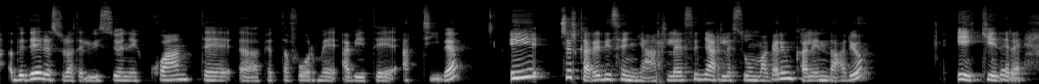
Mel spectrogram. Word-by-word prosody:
vedere 235 +4 +6
sulla 185 -2 -4
televisione 180 +1 -4
quante, 205 -2 0
uhm, - - -3
piattaforme 185 0 -6
avete 170 0 -3
attive, - - -1 0.3
e 310 +6 +4
cercare 330 - +2
di 230 +2 0
segnarle, 195 -3 -2
segnarle 200 -1 0
su 190 +2 -5
magari 190 +6 0
un 275 0 +3
calendario 185 -4 -1 0.8
e 220 -4 +5
chiedere 215 -1 +1
195 Hz, 110 wpm, -22 LUFS, 185-225 Hz, 0.8 s, vedere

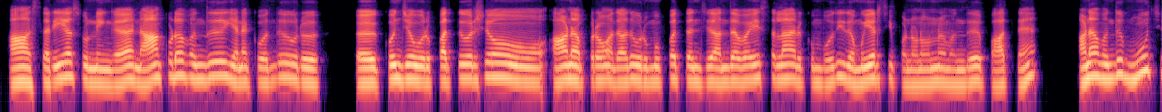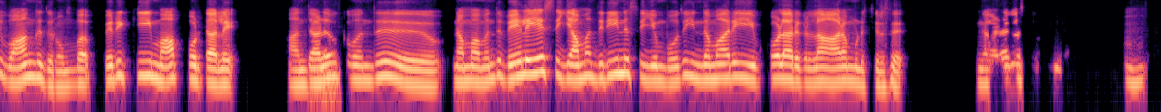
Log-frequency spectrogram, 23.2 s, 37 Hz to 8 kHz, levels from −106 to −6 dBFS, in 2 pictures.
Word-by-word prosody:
ஆ, - - +4 0.3
சரியா 170 +6 +2
சொன்னீங்க. 155 -3 -1 0.2
நான் 185 +6 +4
கூட 205 +1 -1
வந்து 180 +2 -1 0.2
எனக்கு 160 -1 -4
வந்து, 170 +5 -7
ஒரு 160 -2 0 0.5
அ - - +4 0.3
கொஞ்சம் 180 0 +4
ஒரு 165 -1 +1
10 170 +2 0
வருஷம் 195 +2 0 0.5
ஆன 175 - +4
அப்புறம் 170 +1 -2
அதாவது 160 +2 -1
ஒரு 160 - -3
35 165 -1 -3
அந்த 160 +2 -1
வயசெல்லாம் 180 +1 -1
இருக்கும்போது 155 0 -5
இத 170 -3 0
முயற்சி 180 +2 +1
பண்ணணும்னு 145 +2 -3
வந்து 145 +3 -2 0.2
பார்த்தேன். 145 +6 -4 0.5
ஆனா 190 +5 +5
வந்து 185 +5 0
மூச்சு 260 +2 -1
வாங்குது, 185 -1 +2
ரொம்ப 140 +3 -5 0.3
பெருக்கி 215 +4 0
மாப் 185 +3 +2
போட்டாலே. 155 -3 +3 0.6
அந்த 145 +2 -2
அளவுக்கு 185 +2 0
வந்து 170 +4 -2 0.8
நம்ம 165 0 +2
வந்து 185 +6 -2
வேலையே 230 +6 +6
செய்யாம, 190 0 +2
திடீர்னு 235 +5 +1
செய்யும்போது 170 -1 -1
இந்த 180 0 +1
மாதிரி 190 +1 +2 0.3
கோளாறுகள்லாம் 165 -3 +3
ஆரம்பிக்கிறது 150 -5 -2 0.8
நீங்க 150 -1 -6
அழகா 175 +4 -4
சொன்னீங்க. 320 0 -15 0.7
ம்ஹ்ம். 155 +1 -8
170 Hz, 135 wpm, -20 LUFS, 160-190 Hz, 0.8 s, வேலையே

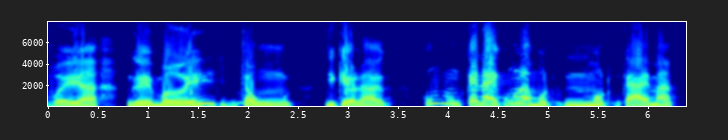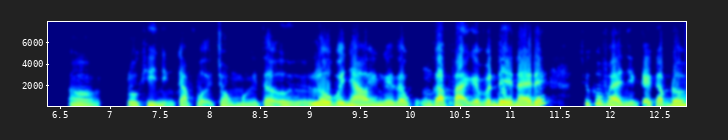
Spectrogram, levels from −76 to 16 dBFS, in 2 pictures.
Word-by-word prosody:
với 195 +6 +1 0.5
người 225 -2 +2
mới, 230 +11 +2 0.2
chồng 210 -3 0 0.3
như 260 0 -2
kiểu 250 -5 +3
là, 195 0 0 0.4
cũng 345 -2 -3
cái 320 -1 +3
này 300 -3 +4
cũng 310 +3 -5
là 320 -3 +4
một 270 -1 0 0.3
một 255 -1 0 0.2
cái 230 0 +2
mà, 285 -5 +1 0.3
ờ, 190 -2 -4 0.3
đôi 245 0 -2
khi 250 +2 -2
những 240 -1 -6
cặp 225 -3 -4
vợ 210 - -5
chồng 190 -3 -5
mà 185 - -6
người 185 0 -7
ta 235 +4 -1
ở 190 -4 -1 0.2
lâu 235 +4 +5
với 215 -1 +2
nhau 245 0 +3
ấy, 260 - -1
người 220 -4 -1
ta 230 0 +1
cũng 300 +6 -7
gặp 250 -5 +4
phải 220 -7 +3
cái 200 +1 0
vấn 210 +2 0
đề 275 -1 +5
này 225 -2 +4
đấy, 310 +9 +3 0.4
chứ 335 - -1
không 340 0 -1
phải 285 -9 +4
những 215 +1 -5
cái 245 -1 0
cặp 265 -3 -1
đôi 290 +2 +3
235 Hz, 225 wpm, -26 LUFS, 215-275 Hz, 0.5 s, lâu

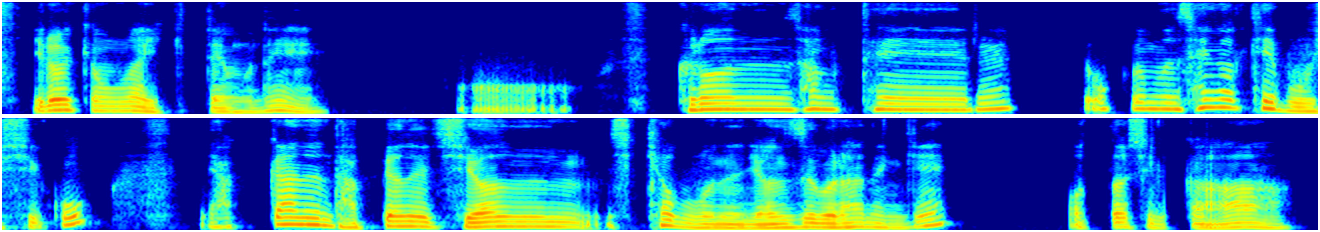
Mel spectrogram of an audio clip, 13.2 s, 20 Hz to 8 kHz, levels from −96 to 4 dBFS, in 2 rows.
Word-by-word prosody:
이럴 135 +4 +6
경우가 120 -3 -1
있기 95 +3 -5
때문에 95 +1 -4 0.8
어 - - -10 0.8
그런 155 +1 +2
상태를 155 +1 -1 0.3
쪼끔은 170 -1 -2
생각해 195 -1 +2
보시고 105 -3 -1 0.6
약간은 155 +9 +2
답변을 125 +3 +2
지연시켜 125 +5 +1
보는 95 -5 0
연습을 100 +3 +3
하는 110 -4 -2
게 140 - -1 0.6
어떠실까. 100 -1 -2
120 Hz, 215 characters per minute, -27 LUFS, 105-155 Hz, 0.8 s, 이럴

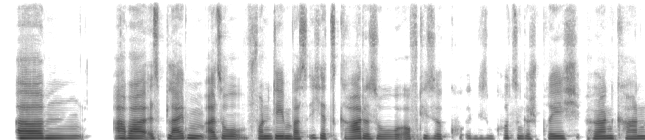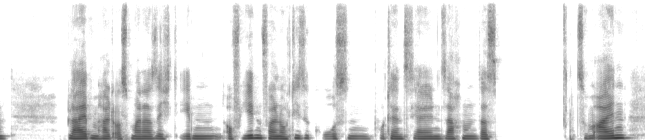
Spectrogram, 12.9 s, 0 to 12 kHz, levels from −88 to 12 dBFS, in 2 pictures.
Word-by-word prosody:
ähm, 200 -1 +5 0.3
aber 195 -1 +5
es 190 - -3
bleiben 195 0 +3
also 180 +2 +1
von 185 -2 0
dem, 185 -1 +3
was 165 +1 0
ich 210 +1 -7
jetzt 190 -1 -3
grade 180 +1 +3
so 170 -1 -4
auf 160 0 -2
diese 185 -4 -4
ku 170 - -21
in 190 -3 -14
diesem 180 +1 -14
kurzen 200 +1 -6
Gespräch 185 +1 -3
hören 185 +2 +3
kann, 185 0 -1 0.6
bleiben 185 -1 +2
halt 180 - 0
aus 160 +2 -6
meiner 170 -2 -1
Sicht 170 -1 -7
eben 175 0 -5
auf 170 +1 -8
jeden 205 +2 +2
Fall 180 -3 0
noch 165 -2 0
diese 200 0 -6
großen 175 0 -9
potenziellen 170 -1 -4
Sachen, 175 +1 -4
dass 165 -1 -4 0.7
zum 190 -1 -8
einen 205 +3 +4
180 Hz, 175 wpm, -22 LUFS, 175-195 Hz, 0.7 s, ähm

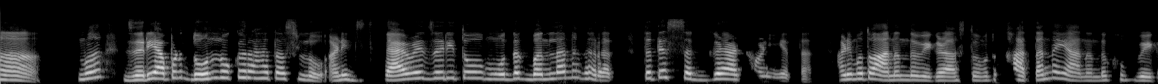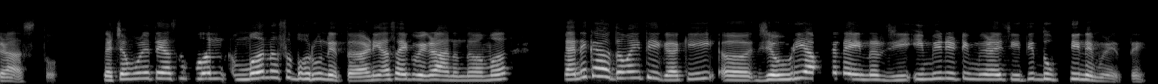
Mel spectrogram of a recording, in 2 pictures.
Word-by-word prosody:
हां, 200 -8 +3 0.5
मग 290 +5 +4 0.3
जरी 210 +6 +5
आपण 275 +3 +7
2 240 +2 +7
लोकं 310 +1 +1
राहत 285 -2 0
असलो 230 - -1
आणि 190 +5 +1
ज 180 - -23 0.2
त्यावेळेस 235 +8 +5
जरी 290 +1 -2
तो 295 -1 -1
मोदक 240 +1 +1
बनला 250 +4 +2
ना, 315 +2 -9
घरात, 225 - -2 0.3
तर - - +4
त्या 325 - +1
सगळ्या 255 -6 +2
आठवणी 205 -6 -5
येतात. 125 -6 -11 0.3
आणि 225 +2 +2
मग 255 +1 +1
तो - - +4
आनंद 205 -2 +3
वेगळा 185 -2 0
असतो. 185 +1 -7
मग 185 - -8
तो 230 - -13
खातानाही 260 +6 -1
आनंद 180 -2 -4
खूप 205 0 -14
वेगळा 175 -2 -2
असतो. - - -13 0.5
त्याच्यामुळे 245 +7 0
ते 280 - +3
असं 270 +1 -1 0.2
मन 270 0 +2 0.3
मन 285 +5 +4
असं 310 0 -7
भरून 255 -2 -1
येतं 175 -5 -1
आणि 195 +4 0
असा 245 +2 +1
एक 235 0 0
वेगळा 220 -1 +3
आनंद 195 -1 -4
मग, 195 +4 -1 0.6
त्याने 240 +7 +1
काय 380 -1 +5
होतं 300 -5 +1
माहितीये 300 0 -3
का, 205 0 +1
की 255 +3 -5 0.2
अ, 200 -1 +1 0.2
जेवढी 230 +6 +4
आपल्याला 270 -2 -1
एनर्जी, 215 -3 -3 0.2
इम्युनिटी 265 +1 -3
मिळायची 230 -2 -2
ती 260 - -4
दुपटीने 245 -1 -2
मिळते. 145 -6 -11
235 Hz, 165 wpm, -21 LUFS, 200-270 Hz, 0.6 s, आपण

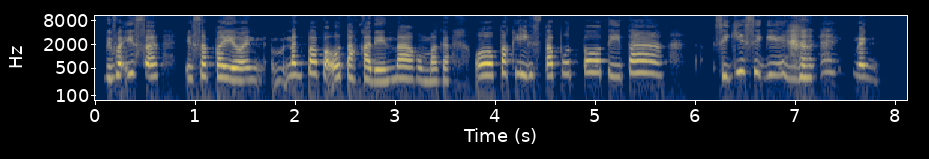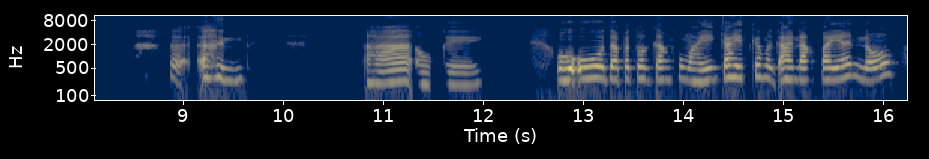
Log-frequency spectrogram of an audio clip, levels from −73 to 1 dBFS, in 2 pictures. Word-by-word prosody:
'Di 285 - -4
ba 335 - +8
isa 345 -4 +3 0.3
isa 285 +3 +1
pa 315 -1 +4
'yun, 255 -1 +4
m 245 - -17
nagpapautang 335 -4 +4
ka 275 - +4
din 230 +2 +2
ba 275 -1 +3
kumbaga, 245 -1 -3 0.3
"O 330 +2 +8
pakilista 345 -3 +1
po 360 +2 -6
'to 390 +2 +2
tita," 365 +2 +2 0.5
"Sige-sige." 355 +1 -3 0.8
nag 305 -1 +3 1.1
ah, - - -9 0.3
an 250 -1 -11 1.2
Ah, 220 +2 -3
okey. 195 0 -15 0.8
Oo, 275 +3 +2
dapat 265 0 -4
'wag 275 -2 -6
kang 260 0 -5
pumayag 255 -1 -8
kahit 290 0 -1
kamag-anak 260 -3 -3
pa 255 - 0
yan 285 +3 -5
'no. 285 +9 -4
280 Hz, 120 wpm, -21 LUFS, 250-330 Hz, 1.2 s, ba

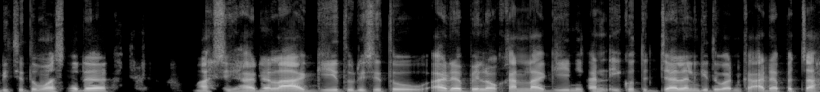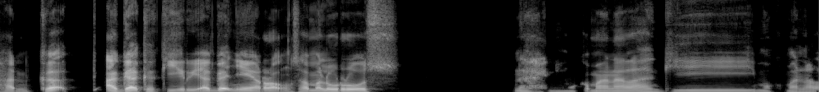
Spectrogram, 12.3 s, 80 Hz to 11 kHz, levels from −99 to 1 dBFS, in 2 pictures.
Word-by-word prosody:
disitu 130 +3 -8
masih 135 -1 -1
ada 115 - +4 0.8
masih 110 +1 -4
ada 100 - +1
lagi 130 +8 +4
tuh 115 - -6
disitu 115 -1 -4 0.2
ada - - +5
belokan 105 0 0
lagi 110 +2 0
nih 110 - -8
kan 145 - 0
ikut 125 - -8 0.2
jalan 115 0 +4
gitu 115 - -5
kan, - - -7
Kak, - - -2
ada - - +1
pecahan - - -2
ke - - 0 0.4
agak - - +7
ke 135 - -4
kiri, 115 -5 -4
agak 115 - +4
nyerong 130 -2 -1
sama 125 -2 -3
lurus. 145 -4 0 0.9
Nah, 120 -2 -9
ini 125 - -21
mau 110 - -17
kemana 105 0 -5
lagi 125 -1 -9 0.6
mau 105 - -17
kemana 95 -2 -12
115 Hz, 170 wpm, -27 LUFS, 110-130 Hz, 0.9 s, agak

